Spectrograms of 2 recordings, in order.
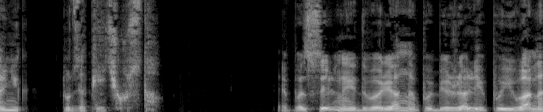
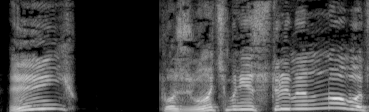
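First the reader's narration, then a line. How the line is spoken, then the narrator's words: Shouting. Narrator (Russian): Царь посыльным закричал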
